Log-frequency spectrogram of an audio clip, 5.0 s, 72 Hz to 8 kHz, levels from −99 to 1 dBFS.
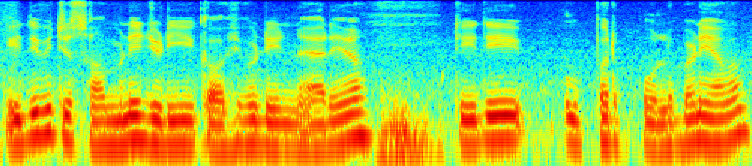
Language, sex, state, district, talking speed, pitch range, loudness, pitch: Punjabi, male, Punjab, Kapurthala, 180 wpm, 130-150 Hz, -14 LUFS, 135 Hz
